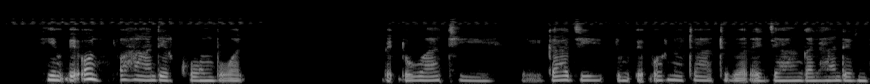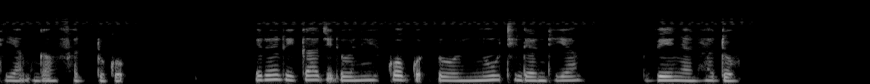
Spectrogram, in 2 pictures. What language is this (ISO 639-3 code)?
ful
